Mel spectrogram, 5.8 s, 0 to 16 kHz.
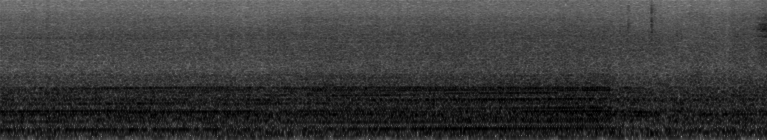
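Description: Ford Puma 1.7 hatchback engine revving hard while driving, a steady loud in-cabin drone with rising harmonic whine, continuous throughout with no talk.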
